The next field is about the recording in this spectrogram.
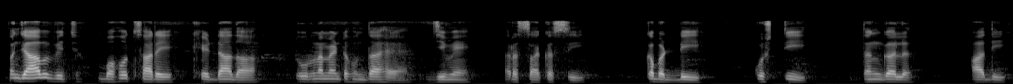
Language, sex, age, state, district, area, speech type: Punjabi, male, 18-30, Punjab, Shaheed Bhagat Singh Nagar, urban, spontaneous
